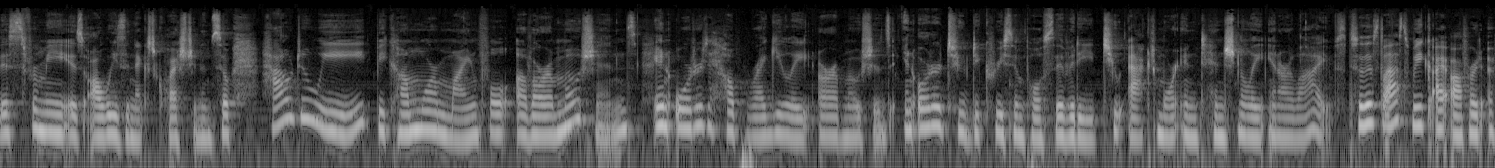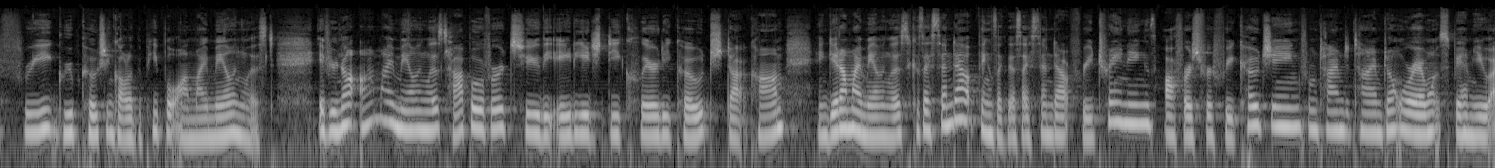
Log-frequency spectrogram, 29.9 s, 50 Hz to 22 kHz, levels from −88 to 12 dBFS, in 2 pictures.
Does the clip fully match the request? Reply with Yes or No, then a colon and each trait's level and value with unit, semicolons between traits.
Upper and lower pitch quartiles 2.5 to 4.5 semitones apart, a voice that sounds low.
No: average, 3.8 semitones; medium, 175 Hz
